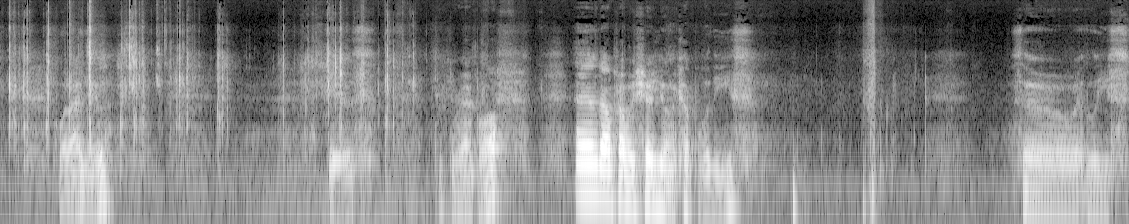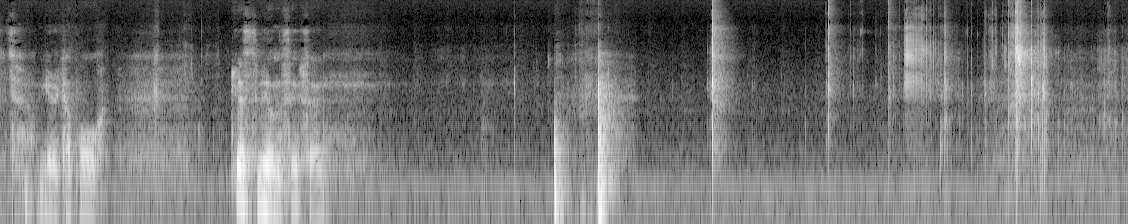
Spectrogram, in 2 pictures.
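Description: Small plastic parts click and rattle in a man's hands.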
